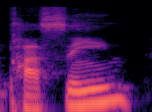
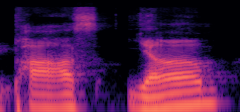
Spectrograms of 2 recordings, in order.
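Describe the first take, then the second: First: The word ends with an 'eem' sound. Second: The word ends with a 'yam' sound. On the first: This is the modern Israeli reading. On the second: This is the ancient Hebrew reading.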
